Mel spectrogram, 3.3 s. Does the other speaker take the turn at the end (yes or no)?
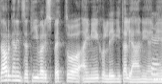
no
